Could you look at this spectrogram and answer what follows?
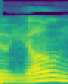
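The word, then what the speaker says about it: Jong: Radio Young Europa, daily 24 hours, registered on 6170 with 1 kilowatt.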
